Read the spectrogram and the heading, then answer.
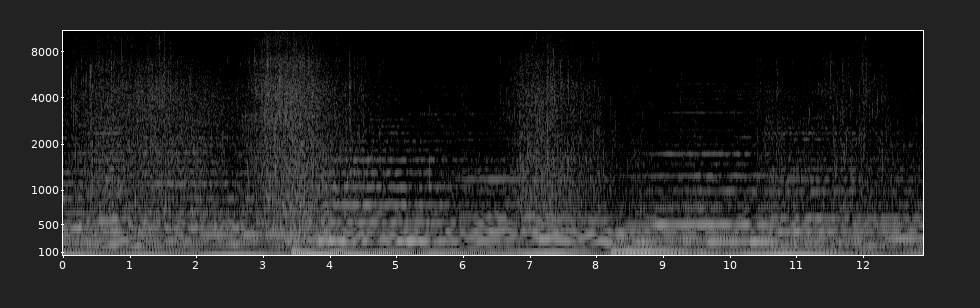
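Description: Soft, gentle small ocean waves wash in and draw back in slow, rhythmic swells, heard over a steady sustained musical drone with no talking.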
